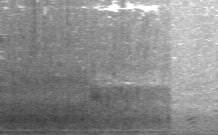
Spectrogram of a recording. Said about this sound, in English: In front of me, there's a huge bank. And under it, there's a concrete archway which is channeling the water of this stream down towards where the water treatment works once stood.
